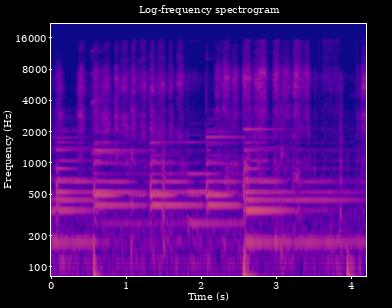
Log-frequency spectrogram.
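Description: Permanent marker drawing on a chess mat in short scratchy strokes, over background music of steady chords with a soft beat.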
